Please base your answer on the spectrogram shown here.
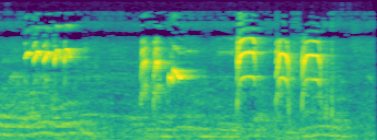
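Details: Javan pied starling, a very tame bird in full, lively voice, giving a fast trill of chirps, then a gap, then loud harsh chattering notes and three sharp ringing downslurred calls, with faint voices behind.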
